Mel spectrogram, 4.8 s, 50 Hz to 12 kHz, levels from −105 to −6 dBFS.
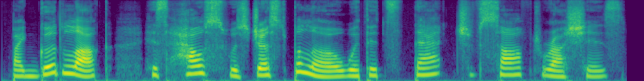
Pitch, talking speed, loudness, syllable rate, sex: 230 Hz, 175 wpm, -20 LUFS, 4.1 syllables/s, female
